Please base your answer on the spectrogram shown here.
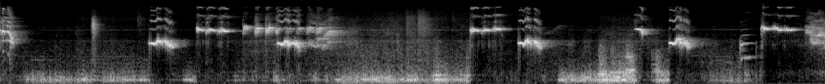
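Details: White-rumped shama song from Indonesia, used to lure other shamas into singing: clear whistled notes and short trilled phrases rising above a continuous low rumbling murmur.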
